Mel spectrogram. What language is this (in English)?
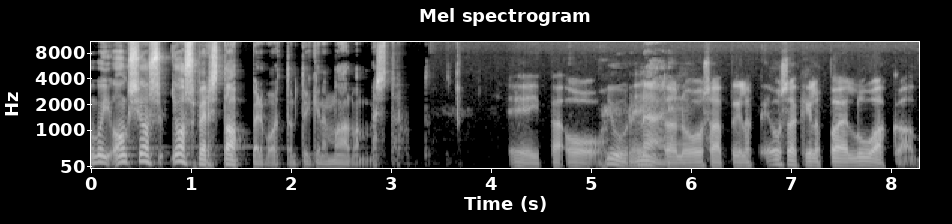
Finnish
